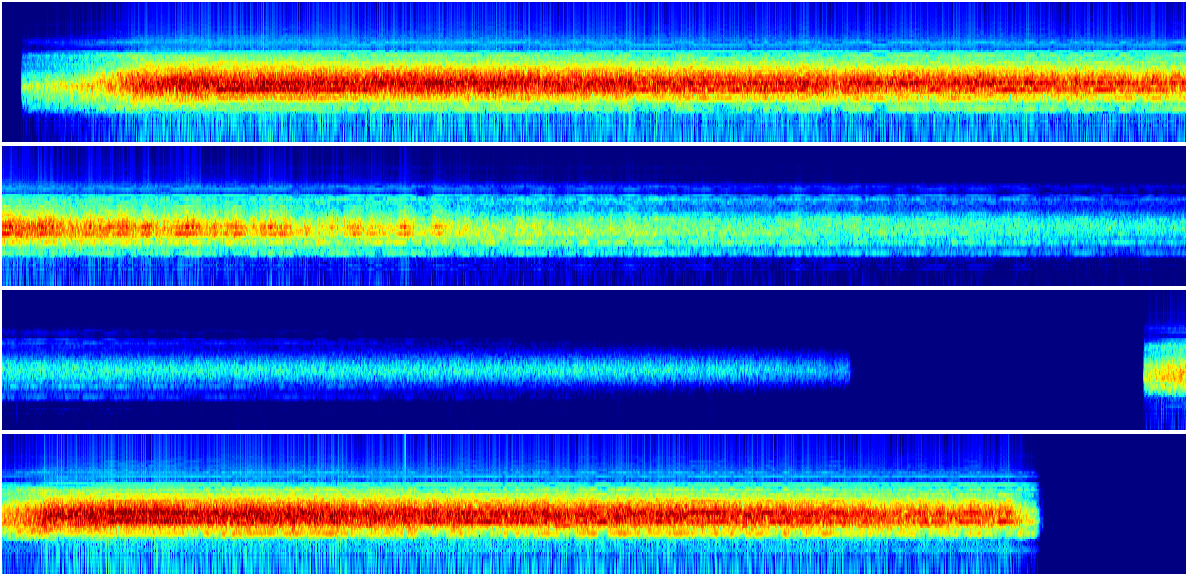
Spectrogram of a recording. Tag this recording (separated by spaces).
ambience ambient atmosphere bitcrushed calm cry ghost haunting howl noise sad spooky sunvox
